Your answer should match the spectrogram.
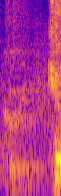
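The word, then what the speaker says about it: Coie: Ki Kui Kui, sorry.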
